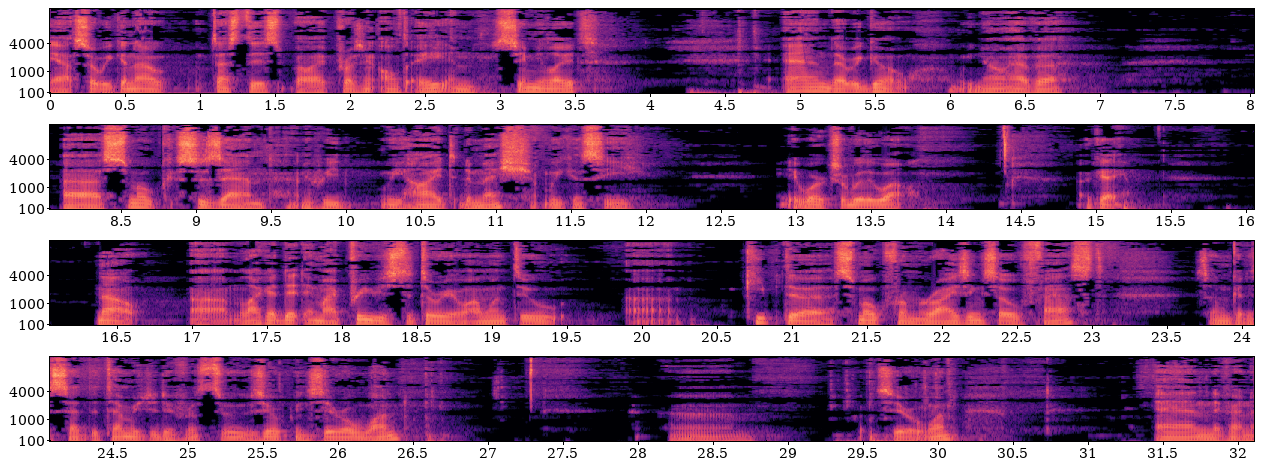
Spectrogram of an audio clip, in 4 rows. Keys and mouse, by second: 2.5 alt+a, 4.4 alt+a, 8.3-10.5 middle drag, 10.5-12.3 drag, 12.3 middle click, 14.4-18.7 middle drag, 18.7-20.6 drag, 23.5 click, 27.9-30.2 drag, 31.3 shift+Left, 32.0 shift+Left.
